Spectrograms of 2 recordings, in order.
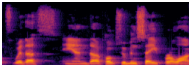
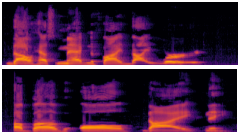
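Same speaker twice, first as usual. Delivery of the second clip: slow emphatic reading; much slower than usual. Shown as a demonstration. Teacher rereads the key verse.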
